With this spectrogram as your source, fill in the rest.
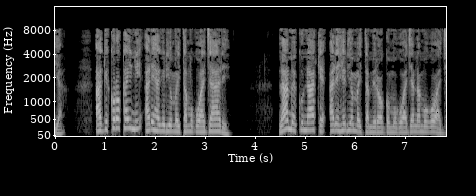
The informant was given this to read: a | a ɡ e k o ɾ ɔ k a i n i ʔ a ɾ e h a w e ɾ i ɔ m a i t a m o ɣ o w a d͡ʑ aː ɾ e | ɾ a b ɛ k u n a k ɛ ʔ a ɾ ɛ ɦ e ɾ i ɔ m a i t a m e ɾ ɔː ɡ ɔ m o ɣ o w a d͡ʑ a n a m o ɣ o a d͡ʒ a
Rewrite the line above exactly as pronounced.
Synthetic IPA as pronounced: a | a ɡ e k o ɾ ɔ k a i n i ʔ a ɾ e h a ɣ e ɾ i ɔ m a i t a m o ɣ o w a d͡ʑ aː ɾ e | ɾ a m ɛ k u n a k ɛ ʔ a ɾ e ɦ e ɾ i ɔ m a i t a m e ɾ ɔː ɡ ɔ m o ɣ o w a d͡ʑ a n a m o ɣ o a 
